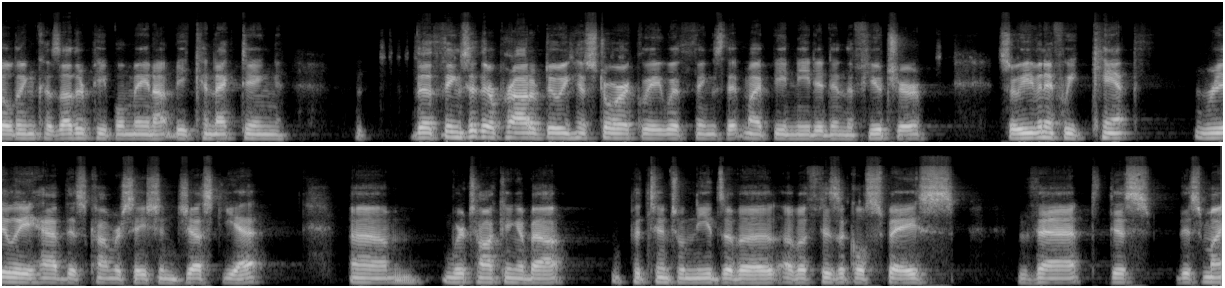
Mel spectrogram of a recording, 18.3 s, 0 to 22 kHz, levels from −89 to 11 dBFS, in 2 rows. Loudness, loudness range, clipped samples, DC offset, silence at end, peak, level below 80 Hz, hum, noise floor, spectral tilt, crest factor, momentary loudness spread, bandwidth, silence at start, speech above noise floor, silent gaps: -18 LUFS; 2 LU; under 0.1%; under 0.1%; 0 s; -4 dBFS; -66 dBFS; none; -47 dBFS; -4 dB/octave; 14 dB; 8 LU; 12.5 kHz; 0 s; 29 dB; none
